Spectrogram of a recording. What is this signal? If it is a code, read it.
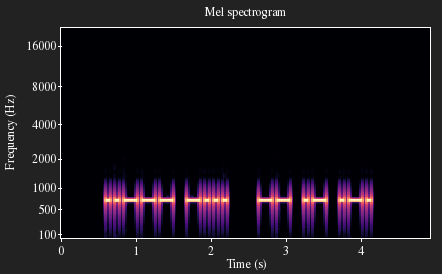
Morse code, heard as a keyed tone, about 20 wpm, 700 Hz. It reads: 2B MAR
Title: Field Day Exchanges Encore - 20wpm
